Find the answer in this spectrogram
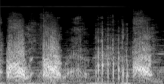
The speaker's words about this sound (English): Wolf. A wolf.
